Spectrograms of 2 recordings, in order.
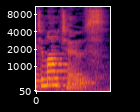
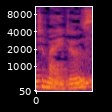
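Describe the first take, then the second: First: Tomatoes is said in a British accent. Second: Tomatoes is said in an American accent. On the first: "the British say tomatoes" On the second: "Americans say tomatoes"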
